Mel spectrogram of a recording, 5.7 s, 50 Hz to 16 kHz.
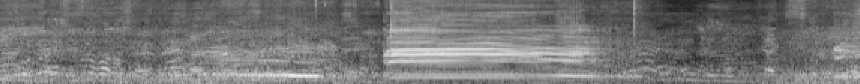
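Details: Calves, small bulls and heifers, at a cattle market in Dhaka, Bangladesh, 4 February 2026: a faint low moo, then a strong, rich moo lasting over a second amid busy market chatter.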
